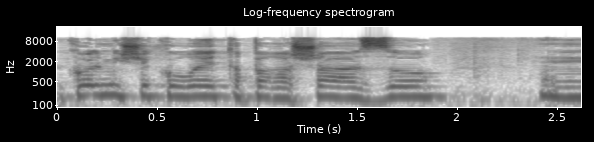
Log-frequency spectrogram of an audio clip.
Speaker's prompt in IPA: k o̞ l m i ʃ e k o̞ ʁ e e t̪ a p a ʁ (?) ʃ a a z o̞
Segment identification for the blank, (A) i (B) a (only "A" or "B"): B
